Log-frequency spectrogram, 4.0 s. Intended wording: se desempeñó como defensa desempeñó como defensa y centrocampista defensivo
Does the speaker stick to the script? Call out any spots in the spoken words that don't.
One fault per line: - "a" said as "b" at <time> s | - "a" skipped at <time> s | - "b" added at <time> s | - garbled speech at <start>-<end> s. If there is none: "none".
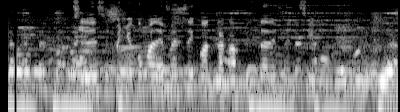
- "desempeñó como defensa" skipped at 1.9 s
